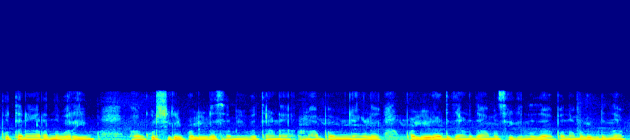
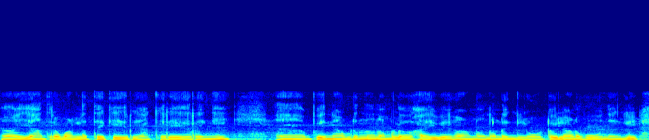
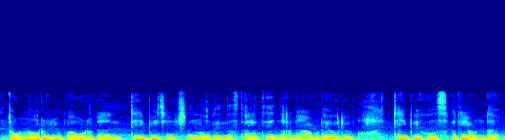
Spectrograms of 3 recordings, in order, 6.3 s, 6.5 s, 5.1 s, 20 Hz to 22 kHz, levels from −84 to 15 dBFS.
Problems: background sounds at intervals, low volume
